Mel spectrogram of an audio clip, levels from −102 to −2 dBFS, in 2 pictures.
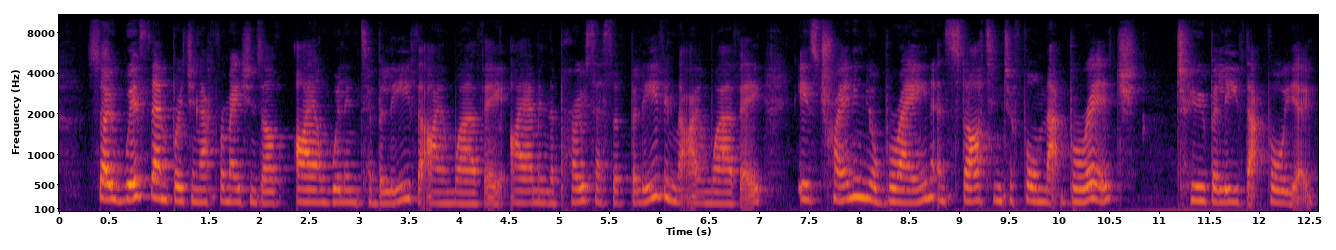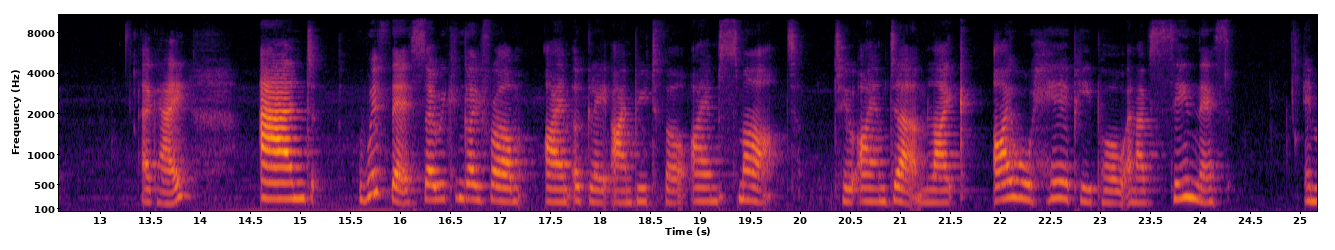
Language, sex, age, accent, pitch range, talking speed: English, female, 20-39, British, 210-255 Hz, 170 wpm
